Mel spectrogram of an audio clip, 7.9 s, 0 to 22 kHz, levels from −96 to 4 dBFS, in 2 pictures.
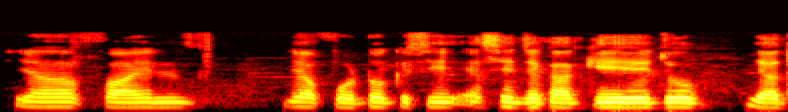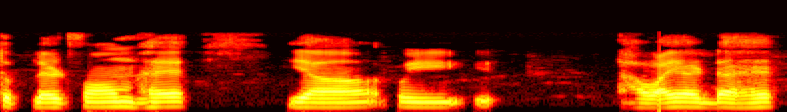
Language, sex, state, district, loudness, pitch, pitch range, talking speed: Hindi, male, Uttarakhand, Uttarkashi, -15 LUFS, 130 Hz, 130-135 Hz, 145 wpm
